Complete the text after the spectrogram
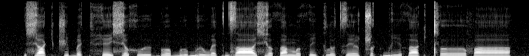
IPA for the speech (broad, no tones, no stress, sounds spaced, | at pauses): ɕ aː k t͡ʃ i ɓ ɛ k h e ɕ a xʷ ɯː ɠ o ɓ u b ɯ w ɛ k d͡z aː ɕ ɤ θ a m o θ i k l u t͡s eː ʈ͡ʂ ɤ k b i θ aː k cʰ ɤː f aː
